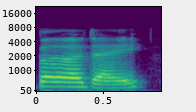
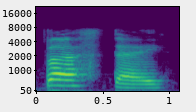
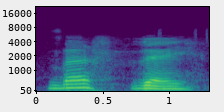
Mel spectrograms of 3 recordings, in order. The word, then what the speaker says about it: birthday: was yesterday well done don't forget with birthday just imagine that it's two separate parts elvator we don't want it to sound like bir day we want the birth and then the day so birthday birthday perfect that's much better well done Jazelle your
